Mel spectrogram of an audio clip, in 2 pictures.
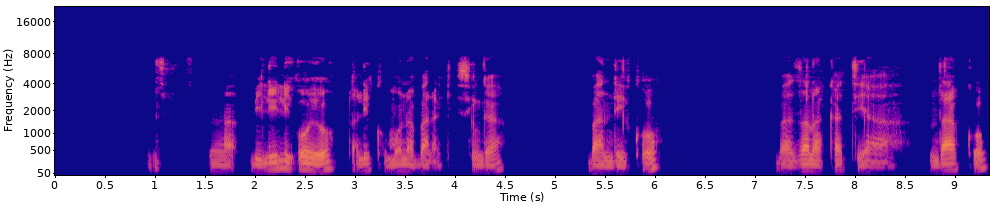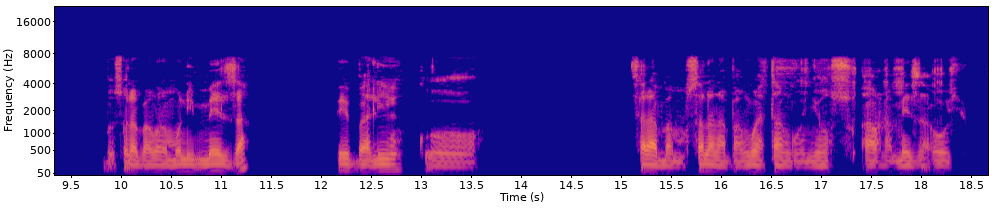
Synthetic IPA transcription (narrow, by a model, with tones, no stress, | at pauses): na˨bi˨li˦li˦ʔo˦jo˦to˨za̰˨li˦kʰo˨mɔ˦na˨ba˨la˨ki̥˦si˦ŋɡa˦ | ba˨nde˨kʰo˦ | ba˨za˦na˨ka˦tʰi˨ja˨ | nda˦kʰo̰˦ | li˨bo˨so˦na˨ba˨ŋɡo˦na˨mɔ˦ni˦me˦za˦ | pe˦ba˨li˦kʰo˨ | sa˦la˨ba˨mo˨sa˦la˦na˨ba˨ŋɡo˦ja˨ta˦ŋɡo˨ɲɔ˦nsɔ̥˨a˦wa˦na˨me˦za̰˨ʔo˦jo˨˦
